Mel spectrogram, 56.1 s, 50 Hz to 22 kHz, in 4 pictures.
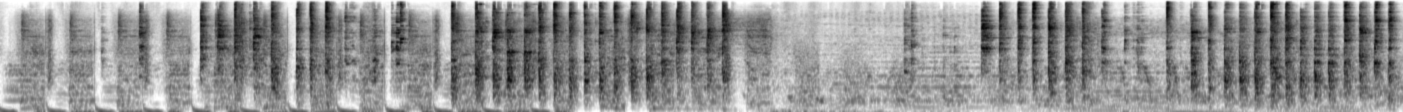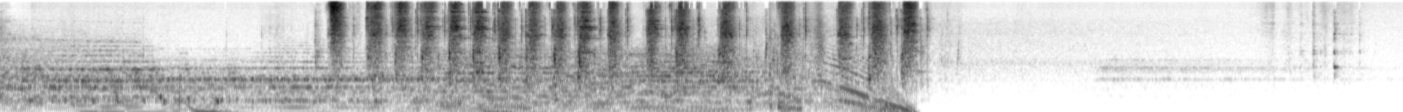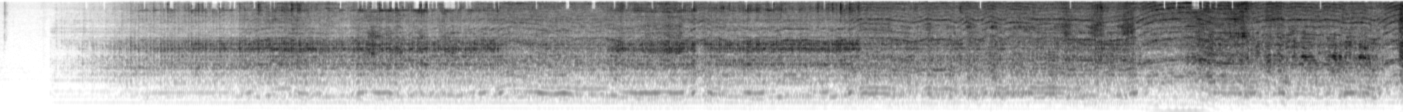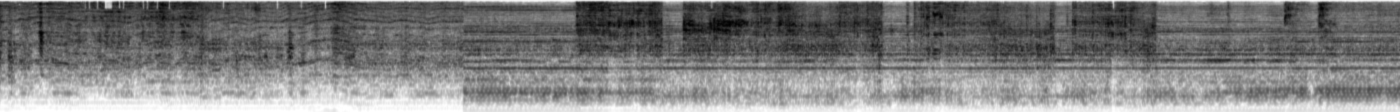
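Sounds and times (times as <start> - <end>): polishing tool motor hum: 8.6 - 23.2, 28.6 - 56.0.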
